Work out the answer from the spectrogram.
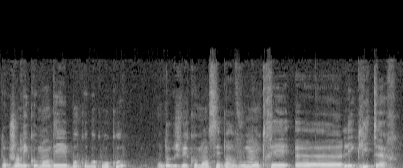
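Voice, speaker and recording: Woman, crafting vlogger, casual haul chat, hesitant with fillers, slow pace, warm mellow tone. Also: mid-range voice. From France.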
